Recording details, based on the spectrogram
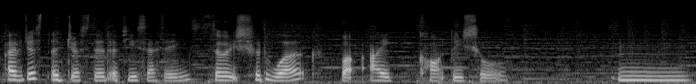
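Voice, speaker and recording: A woman's voice: medium pitch, fairly even intonation, slow pace, a little mellow, soft background music. A woman streamer chatting casually on a livestream while playing a story game.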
